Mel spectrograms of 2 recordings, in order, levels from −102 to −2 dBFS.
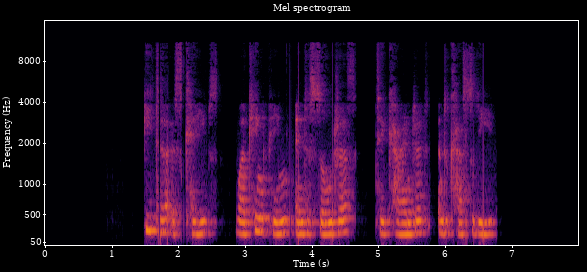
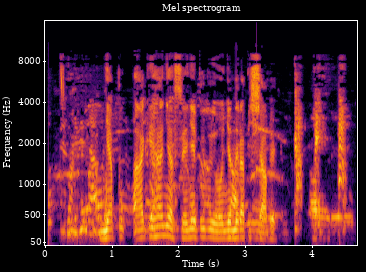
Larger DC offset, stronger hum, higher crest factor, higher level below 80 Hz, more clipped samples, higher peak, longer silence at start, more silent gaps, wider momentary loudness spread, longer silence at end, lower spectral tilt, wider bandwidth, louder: neither; neither; about the same, 16 dB vs 16 dB; second, -78 dBFS vs -60 dBFS; neither; second, -22 dBFS vs 0 dBFS; first, 1.5 s vs 0.05 s; neither; about the same, 8 LU vs 8 LU; first, 1.25 s vs 0.05 s; first, -6.5 dB/octave vs -3 dB/octave; first, 11.5 kHz vs 9.6 kHz; second, -37 LUFS vs -16 LUFS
